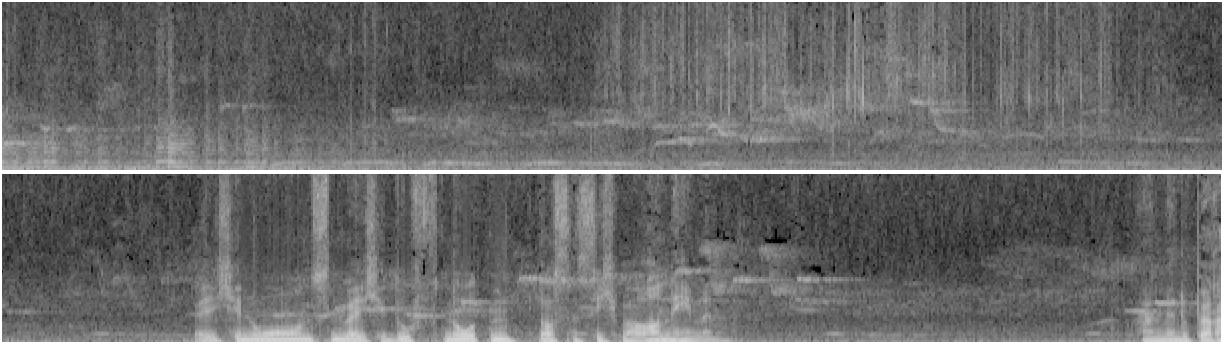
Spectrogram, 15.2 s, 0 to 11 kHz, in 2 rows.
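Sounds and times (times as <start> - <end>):
insects buzzing in a forest: 0.0 - 3.0, 3.6 - 9.9
bird calls and chirps in a forest: 0.0 - 15.2
speech: 8.9 - 12.2, 14.8 - 15.2.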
